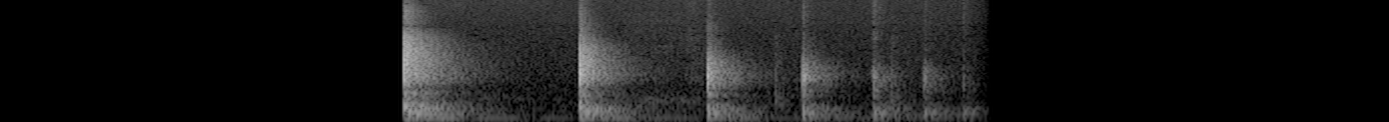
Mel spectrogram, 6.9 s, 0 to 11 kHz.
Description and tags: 10-2 a tennis ball
bouncing tennis ball
CZ, Czech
